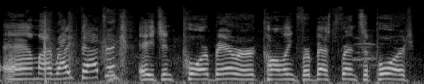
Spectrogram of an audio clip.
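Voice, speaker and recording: High, excitable cartoon sponge. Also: male voice, normal speed, noisy background. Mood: eager. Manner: eager, excitable, childlike. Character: cheerful naive young male sea sponge. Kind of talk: cartoon game voice acting.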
